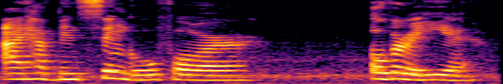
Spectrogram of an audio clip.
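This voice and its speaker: A woman in her twenties talking candidly to her channel, musing aloud and filling pauses with "like" and "you get it?". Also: lowish voice, fairly even intonation, fairly bright tone, slight background noise. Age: 20s. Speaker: vlogger. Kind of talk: casual confessional vlog.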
